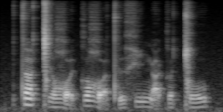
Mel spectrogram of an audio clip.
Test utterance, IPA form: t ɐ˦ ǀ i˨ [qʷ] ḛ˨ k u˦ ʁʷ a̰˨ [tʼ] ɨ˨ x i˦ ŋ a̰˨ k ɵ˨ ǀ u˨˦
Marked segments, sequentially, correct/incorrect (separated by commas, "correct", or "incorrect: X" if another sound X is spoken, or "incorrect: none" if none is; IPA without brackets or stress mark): incorrect: ʁʷ, correct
